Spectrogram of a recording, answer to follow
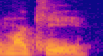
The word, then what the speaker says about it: marquee: I'm used to No, there's no No, you don't say the S on the end of it. I'm so Wait, is it not Marquis spelled E E? No, no, mar- marquee with an E E is the Americanized version of the French word.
